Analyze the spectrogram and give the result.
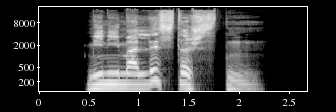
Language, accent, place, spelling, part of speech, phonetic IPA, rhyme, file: German, Germany, Berlin, minimalistischsten, adjective, [minimaˈlɪstɪʃstn̩], -ɪstɪʃstn̩, De-minimalistischsten.ogg
- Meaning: 1. superlative degree of minimalistisch 2. inflection of minimalistisch: strong genitive masculine/neuter singular superlative degree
